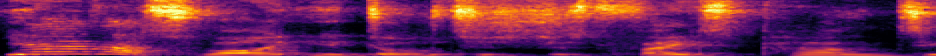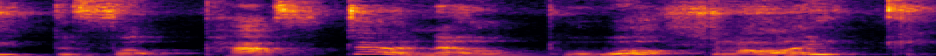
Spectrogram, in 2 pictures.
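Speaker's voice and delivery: quite sarcastic, swooping sing-song delivery. Retelling a remark about parents not helping their fallen daughter: retelling a sarcastic remark. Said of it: "I said to Marcus quite sarcastically".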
